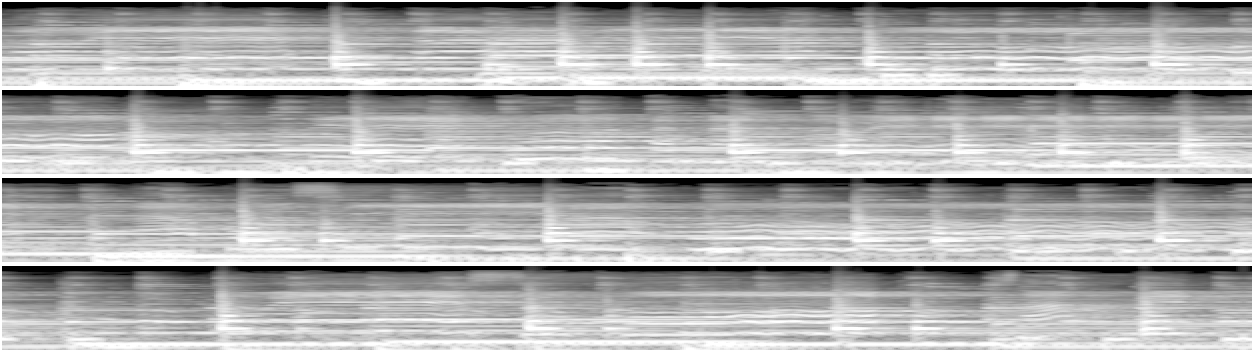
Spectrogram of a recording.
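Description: Javanese gamelan playing a slow tayub gending, with a woman's wavering singing voice over held metallophone notes and regular drum strokes.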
